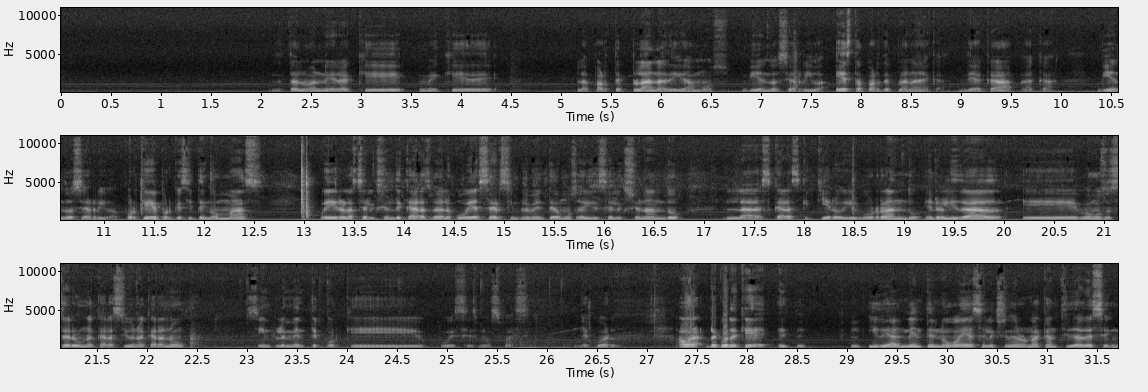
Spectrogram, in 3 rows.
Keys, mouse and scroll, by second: 6.9 ctrl+click, 10.9-11.2 scroll up 2, 11.5-12.5 shift+middle drag, 13.0 3, 14.9 click, 19.0 shift+click, 19.3 shift+middle click, 21.9-23.2 shift+drag, 23.8 shift+click, 25.3 shift+click, 26.8-29.9 shift+scroll down 2, 29.9-31.7 scroll down 1.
